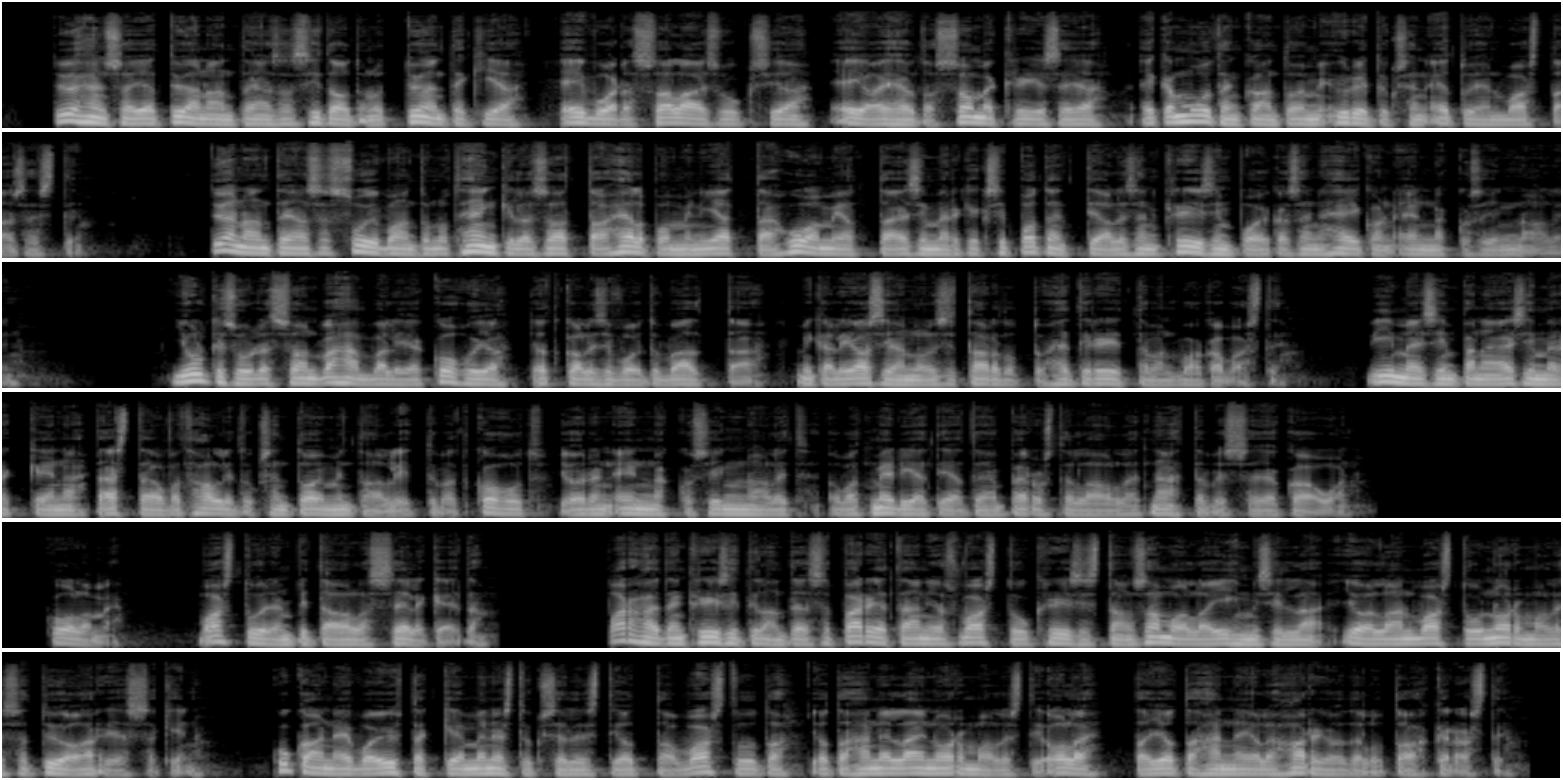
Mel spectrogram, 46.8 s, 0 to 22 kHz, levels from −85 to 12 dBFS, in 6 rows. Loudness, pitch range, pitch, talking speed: -24 LUFS, 100-115 Hz, 105 Hz, 130 wpm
